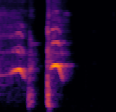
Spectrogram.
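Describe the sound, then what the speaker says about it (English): A man coughs twice in quick succession, close and fairly loud, followed by silence. "I'm starting to cough up."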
